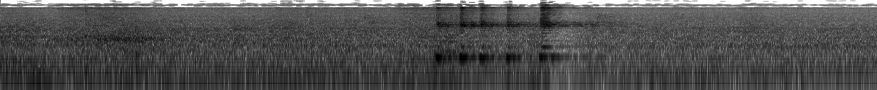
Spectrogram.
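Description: Pickup truck engine running, then one short horn toot about three seconds in as the new truck pulls away; the engine rumble eases off after the toot.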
